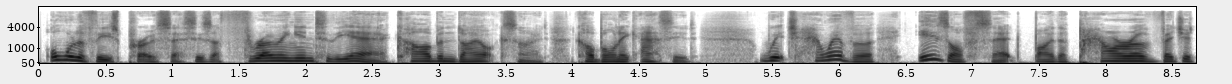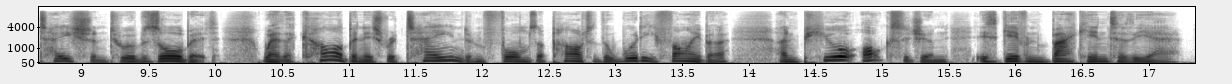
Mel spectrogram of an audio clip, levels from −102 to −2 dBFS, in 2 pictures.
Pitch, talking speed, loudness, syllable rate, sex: 140 Hz, 165 wpm, -21 LUFS, 4.9 syllables/s, male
